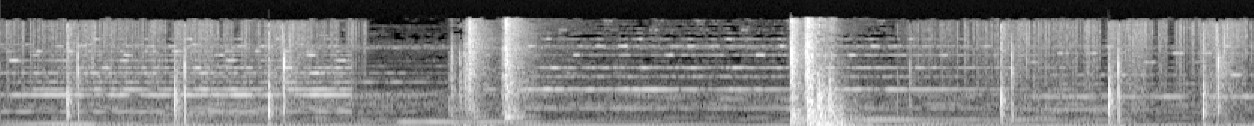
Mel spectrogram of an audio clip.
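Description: A door opened after a knock at a family home: soft scattered footsteps and light taps, a quick pair of thuds, then one heavy, louder wooden thump, followed by more footfalls.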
